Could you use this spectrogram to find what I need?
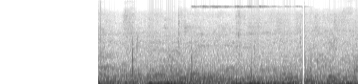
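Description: Footsteps tread on paving outdoors.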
